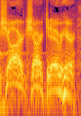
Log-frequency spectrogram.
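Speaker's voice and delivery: put-on frantic shriek, very high and rough. Retelling a moment in the water, the speaker acts out screaming to Logan. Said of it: "I start screaming".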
